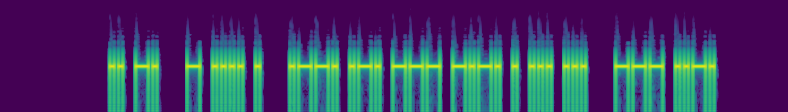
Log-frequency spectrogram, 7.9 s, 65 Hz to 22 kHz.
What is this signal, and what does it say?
Morse code, heard as a keyed tone, about 28 wpm, 700 Hz. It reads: IN THE PROCESS OF
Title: Sets of 4 Words 28wpm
